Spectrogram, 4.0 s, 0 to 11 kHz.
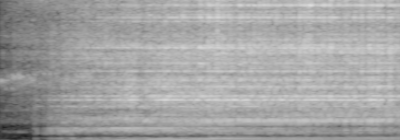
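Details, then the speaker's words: Porting a McCulloch Pro Mac 850 cylinder with a high-speed rotary tool: at lower speed the cut turns rough, buzzy and chattery, smoothing out when faster; rotary burr chatter at low speed. "can you can you guys hear the difference when i use a lower speed listen it becomes more chattery"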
